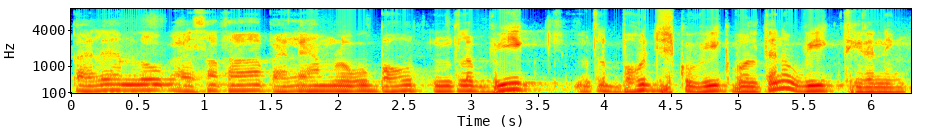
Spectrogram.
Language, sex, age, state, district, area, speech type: Hindi, male, 45-60, Uttar Pradesh, Hardoi, rural, spontaneous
